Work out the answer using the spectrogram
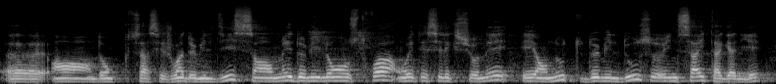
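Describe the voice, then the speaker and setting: A man's voice: on the high side, moderate pace, hardly any pauses, warm tone, big-room sound. A man giving a public science lecture with slides, hesitant, with many fillers and restarts.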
